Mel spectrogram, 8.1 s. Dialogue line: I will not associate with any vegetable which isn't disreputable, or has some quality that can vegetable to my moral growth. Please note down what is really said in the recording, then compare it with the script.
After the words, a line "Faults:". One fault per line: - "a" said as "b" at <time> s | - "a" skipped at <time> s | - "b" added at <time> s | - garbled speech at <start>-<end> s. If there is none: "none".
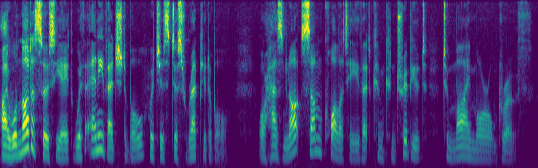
I will not associate with any vegetable which is disreputable, or has not some quality that can contribute to my moral growth.
Faults:
- "isn't" said as "is" at 2.4 s
- "not" added at 4.2 s
- "vegetable" said as "contribute" at 5.8 s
